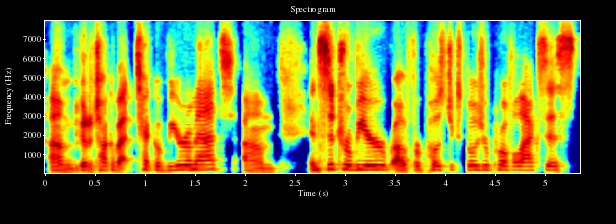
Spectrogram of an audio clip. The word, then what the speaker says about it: tecovirimat: I say tecovirimat because it is an E, but that's not the question here.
